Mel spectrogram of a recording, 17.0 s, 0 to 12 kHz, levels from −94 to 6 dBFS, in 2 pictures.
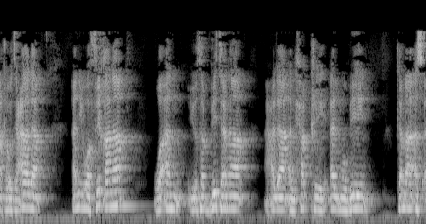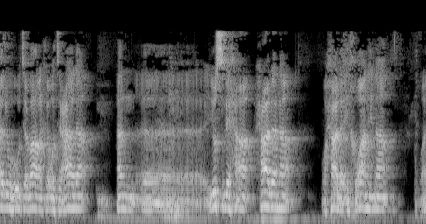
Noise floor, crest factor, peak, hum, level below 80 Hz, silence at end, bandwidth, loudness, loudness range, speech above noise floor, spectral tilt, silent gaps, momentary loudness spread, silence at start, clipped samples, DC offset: -43 dBFS; 18 dB; 0 dBFS; none; -40 dBFS; 0 s; 8.2 kHz; -17 LUFS; 2 LU; 27 dB; -4.5 dB/octave; none; 13 LU; 0 s; under 0.1%; under 0.1%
